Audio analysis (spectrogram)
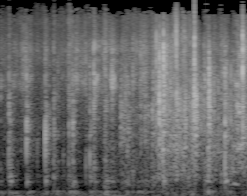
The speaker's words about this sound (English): Where should I put the ones that we've done? Should I just put them Put them up there. Well, I'm shuffling my papers now.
